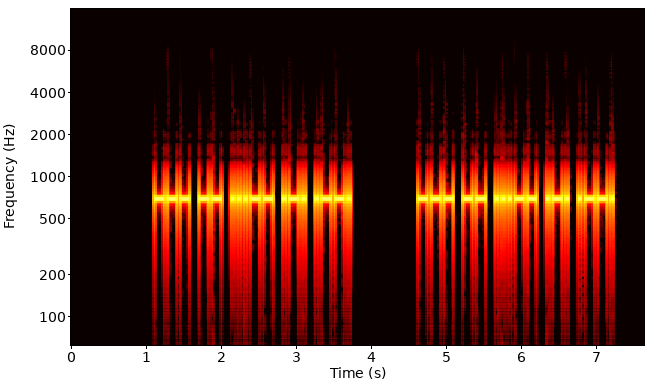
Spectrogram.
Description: Morse code, heard as a keyed tone, about 28 wpm, 700 Hz. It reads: OM3RP OM3RP
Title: DXCC-100 Call Signs - 5 Characters - Repeated 3x - 28wpm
